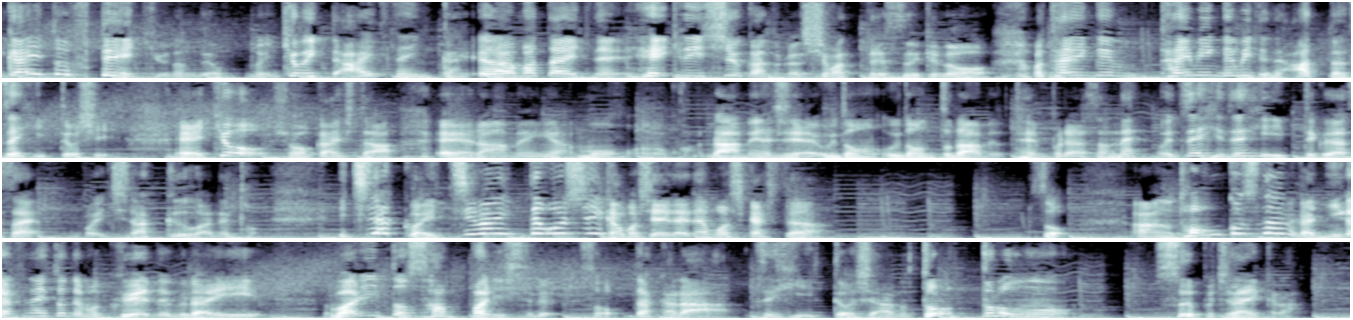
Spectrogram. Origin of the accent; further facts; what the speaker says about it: Fukuoka, Japan; moved away as an adult; now in Chiba, Japan; 僕福岡出身なんです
